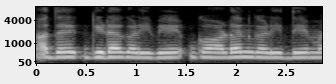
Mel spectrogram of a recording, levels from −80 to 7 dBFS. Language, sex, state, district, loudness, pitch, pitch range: Kannada, female, Karnataka, Bidar, -15 LUFS, 220 Hz, 215-225 Hz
